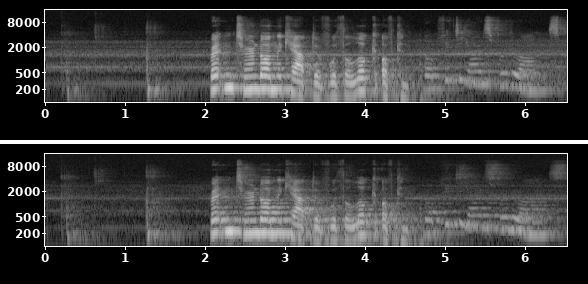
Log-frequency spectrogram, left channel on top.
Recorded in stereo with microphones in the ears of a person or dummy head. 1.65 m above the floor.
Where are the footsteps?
10° right (ahead or behind), 4 m; by 1.4 s 5° right (ahead or behind), 4.5 m.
